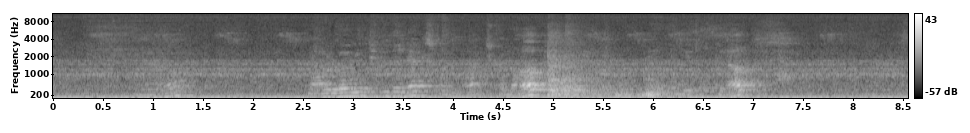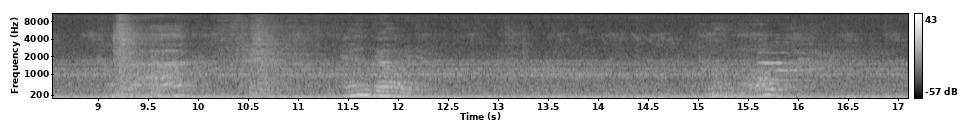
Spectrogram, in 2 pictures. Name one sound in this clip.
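A woman speaks calmly, giving instructions.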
